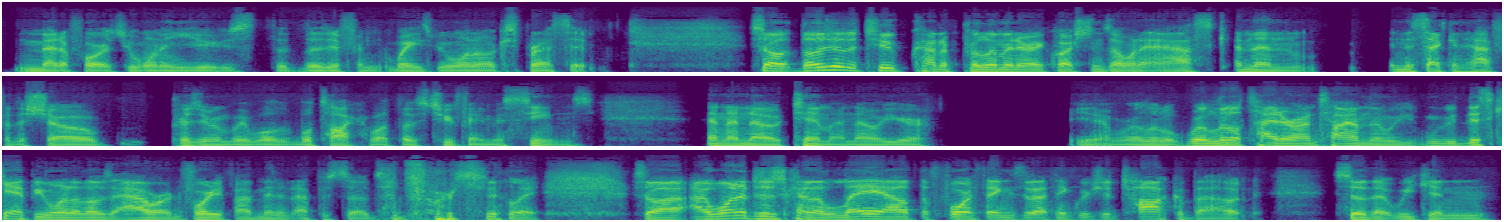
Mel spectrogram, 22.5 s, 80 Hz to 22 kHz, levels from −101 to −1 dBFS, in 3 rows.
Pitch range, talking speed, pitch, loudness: 90-125 Hz, 270 wpm, 100 Hz, -20 LUFS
